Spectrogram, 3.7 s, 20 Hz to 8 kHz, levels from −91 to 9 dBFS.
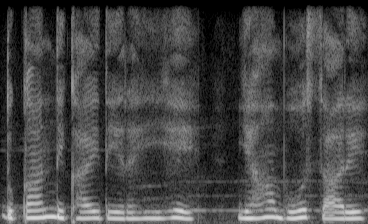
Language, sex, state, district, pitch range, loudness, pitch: Hindi, female, Madhya Pradesh, Bhopal, 230-255 Hz, -15 LUFS, 240 Hz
